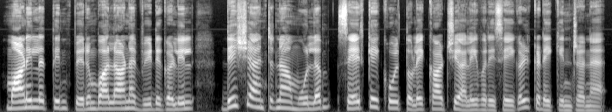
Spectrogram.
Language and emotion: Tamil, neutral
